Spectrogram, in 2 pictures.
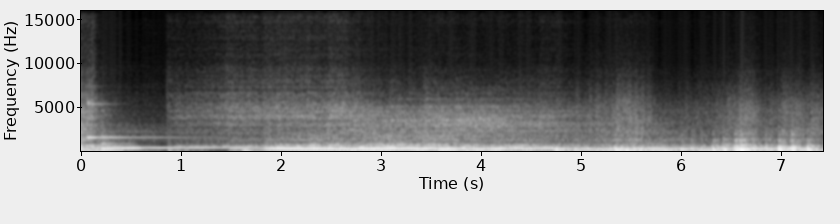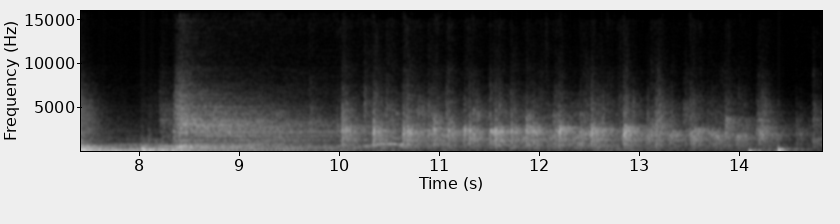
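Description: Jazz quintet of vibraphone, soprano saxophone, piano, double bass and drum kit holding a final chord over a drum roll, swelling and then cutting off about eight seconds in: the end of the tune. Faint scattered clicks follow as the sound dies away.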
